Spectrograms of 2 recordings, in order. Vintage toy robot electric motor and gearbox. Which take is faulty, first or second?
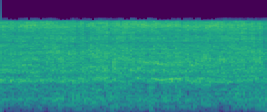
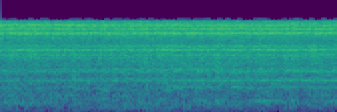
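second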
